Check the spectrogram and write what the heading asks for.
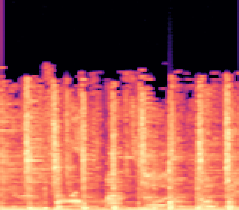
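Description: Acoustic band music: an acoustic guitar strummed in quick, even strokes, with a hand drum keeping time over sustained low notes.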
